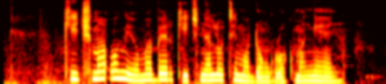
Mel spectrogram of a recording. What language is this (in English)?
Luo (Kenya and Tanzania)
